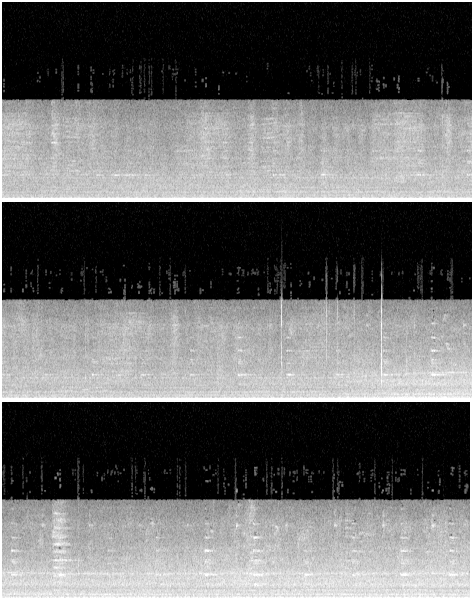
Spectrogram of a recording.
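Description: An approaching locomotive's engine rumbling steadily, with a bell ringing about once a second. It grows clearly louder about two-thirds of the way through as the train draws near.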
